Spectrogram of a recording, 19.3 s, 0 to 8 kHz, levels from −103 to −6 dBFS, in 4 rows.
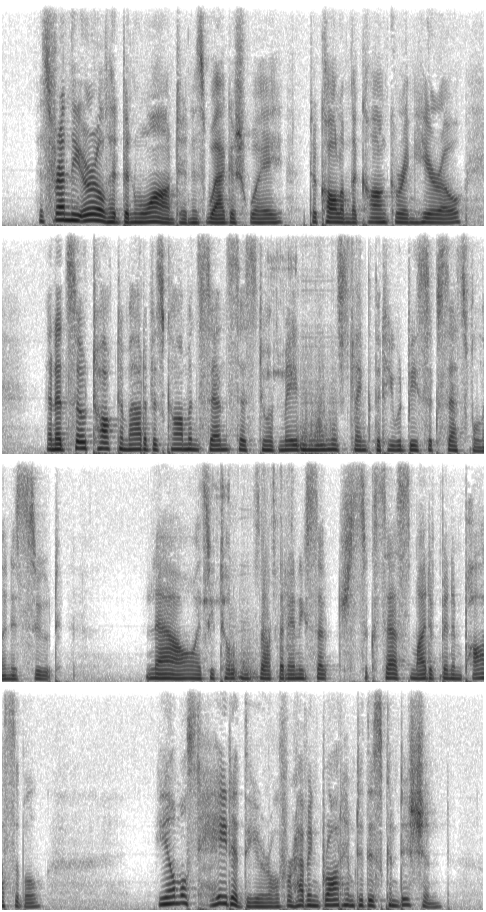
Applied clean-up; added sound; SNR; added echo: neural separator model SepFormer DNS4.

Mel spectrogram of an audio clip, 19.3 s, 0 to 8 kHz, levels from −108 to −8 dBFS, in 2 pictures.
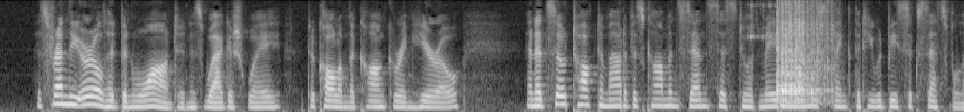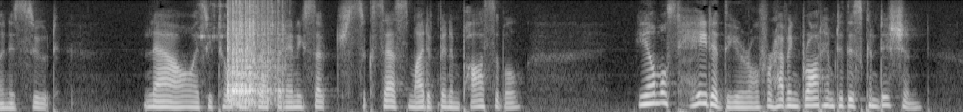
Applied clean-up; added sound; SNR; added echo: none; Sink (filling or washing); -4 dB; none.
